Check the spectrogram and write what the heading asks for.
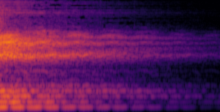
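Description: A long held vocal note ending a naat, an Urdu devotional song, drawn out with reverb and fading steadily until it dies away near the end.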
